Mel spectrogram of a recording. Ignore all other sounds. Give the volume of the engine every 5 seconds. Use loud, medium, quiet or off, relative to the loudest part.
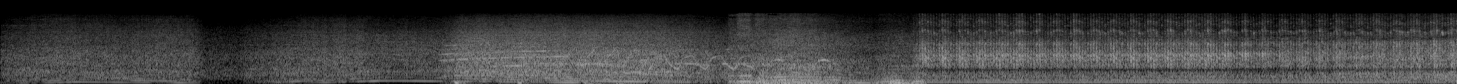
medium, loud, loud.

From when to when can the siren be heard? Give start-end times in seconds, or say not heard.
4.4-8.4.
